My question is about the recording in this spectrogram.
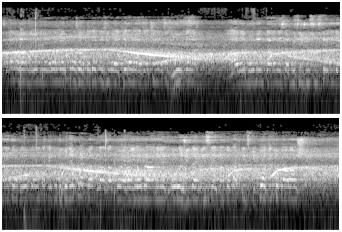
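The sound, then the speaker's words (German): A police car siren wails steadily and loudly, its pitch sweeping up and down in slow repeating cycles over a constant wash of background street noise. “Ich spiele euch mal ein, wie hier die Sirenen von den Polizeiautos klingen, ne, dass ihr da mal ein Bild von habt, ein Tonbild von.”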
